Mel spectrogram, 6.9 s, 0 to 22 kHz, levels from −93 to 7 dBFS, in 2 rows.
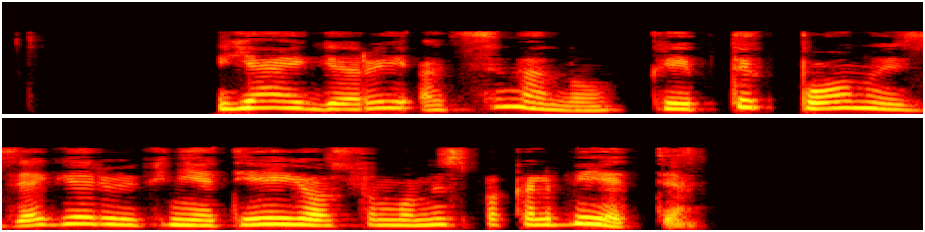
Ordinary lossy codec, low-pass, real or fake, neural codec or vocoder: AAC, 32 kbps; 7.2 kHz; real; none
